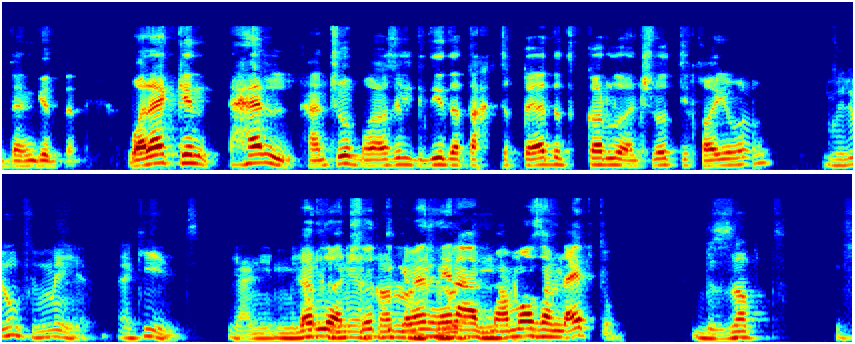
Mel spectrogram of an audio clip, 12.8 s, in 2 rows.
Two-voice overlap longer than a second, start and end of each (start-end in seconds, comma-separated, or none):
8.6-10.2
